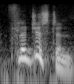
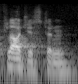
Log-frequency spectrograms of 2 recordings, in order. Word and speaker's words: phlogiston: He's pronounced it wrong. It's phlogiston. No, it isn't. He's got no idea. I mean, he's had no education. I don't know where they dragged him up from. I really don't. No, when I was at school, I was told it was phlogiston, and it was P-H-L-O-G-I-S-T-O-N. Everyone knows you pronounce it as in flog. Phlogiston.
